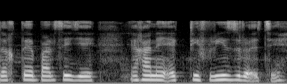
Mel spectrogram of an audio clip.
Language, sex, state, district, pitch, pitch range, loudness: Bengali, female, Assam, Hailakandi, 200 Hz, 190-210 Hz, -15 LUFS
